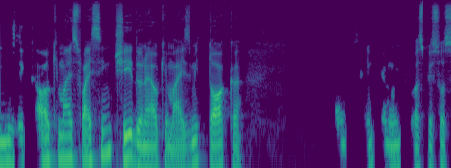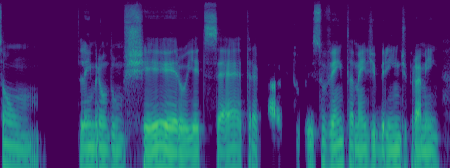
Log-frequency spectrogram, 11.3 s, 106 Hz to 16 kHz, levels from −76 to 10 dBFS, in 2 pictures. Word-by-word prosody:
musical 120 +3 +1
que 130 - -10
mais 135 0 +1
faz 130 - +2
sentido, 150 - +3
né. 100 -1 +3
O 100 - +1
que 100 - -6
mais 95 +1 -1
me 120 - +1
toca. 110 -4 +2 1.1
Falam - - -8 0.2
sempre - - -10
muito, 105 +1 -2 0.2
as - - -3
pessoas - - -5
são 95 -4 -4 0.5
lembram 95 0 0
de 95 - -6
um 90 -1 -4
cheiro 90 0 +4
e 85 +1 0
etc. 90 +1 -2
Claro - - -4
que - - -50
tudo - - -10
isso 105 +2 -3
vem 100 +2 +1
também 95 -5 -1
de 95 - -3
brinde 90 0 -1
pra 90 - +1
mim, 90 -1 -2
100 Hz, 175 wpm, -23 LUFS, 90-115 Hz, 1.1 s, cheiro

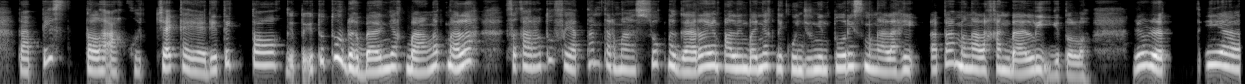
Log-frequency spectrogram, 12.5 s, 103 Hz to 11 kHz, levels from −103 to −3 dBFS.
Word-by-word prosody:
Tapi 215 - -6
setelah 220 - -2
aku 210 -1 -17
cek 255 0 0
kayak 210 -5 -1
di 225 - +1
TikTok, 300 -1 -4
gitu, - - -8
itu 375 - -3
tuh 450 +1 +7
udah 260 -4 +6
banyak 230 +7 +2
banget. 225 +6 0
Malah 290 +7 +5 0.3
sekarang 260 0 -4
tuh 395 - -10
Vietnam 255 +8 -6
termasuk 245 +3 -5
negara 220 -5 +2
yang 285 - +2
paling 250 -2 +3
banyak 260 +4 +2
dikunjungi 230 -2 0
turis, 265 +3 +2
mengalahi, 225 -3 -1
apa, 235 +8 -5
mengalahkan 240 -4 +2
Bali, 215 +3 -1
gitu 180 -1 -4
loh. 160 0 -6 0.5
Dia 270 - +3
udah 250 -5 +9 0.4
iya, 305 -3 +4
245 Hz, 160 wpm, -23 LUFS, 225-280 Hz, 0.5 s, udah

